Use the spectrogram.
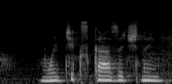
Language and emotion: Russian, neutral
